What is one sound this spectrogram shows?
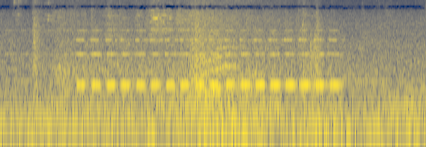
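A door warning signal beeps rapidly.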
